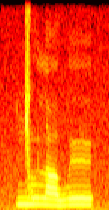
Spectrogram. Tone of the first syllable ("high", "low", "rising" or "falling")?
low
